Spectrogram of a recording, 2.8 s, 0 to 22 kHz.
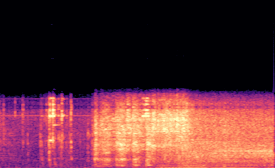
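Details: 2002 Mercedes-Benz A190 with intermittent no-start (starter motor, fuel pump, cam and crank sensors already replaced without change): a short crank catches quickly and settles to a steady idle; starts this time, fault intermittent.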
